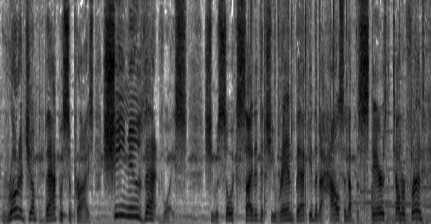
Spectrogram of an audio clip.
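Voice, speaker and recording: Animated children's storyteller. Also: mid-range voice, unhurried, faint music behind. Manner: animated, expressive read-aloud. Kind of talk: children's Bible storybook narration.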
